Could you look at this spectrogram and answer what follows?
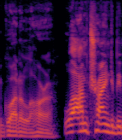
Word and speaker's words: Guadalajara: card in Mexico in Guada Laara as they pronounce it. So you can say the G in Guadalajara.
